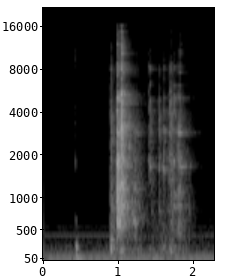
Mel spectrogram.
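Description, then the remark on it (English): Dishes and cutlery clink and clatter during washing up: a soft tap, then a louder burst of rattling metal and crockery, followed by a few lighter clinks. No one speaks. “We can do the dishes later.”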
